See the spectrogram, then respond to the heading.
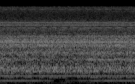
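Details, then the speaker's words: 2.2 kW water-cooled CNC spindle running free at 24,000 rpm without collet nut, VFD fan running: steady high whine near 400 Hz under strong airy fan rush, no wobble or grinding; normal spindle running. "the water cooled spindle neither one have collet nuts that is 24 000 RPMs"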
